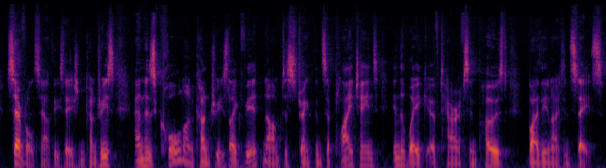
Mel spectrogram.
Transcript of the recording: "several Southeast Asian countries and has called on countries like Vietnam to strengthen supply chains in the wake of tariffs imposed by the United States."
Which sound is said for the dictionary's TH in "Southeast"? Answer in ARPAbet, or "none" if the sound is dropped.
TH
